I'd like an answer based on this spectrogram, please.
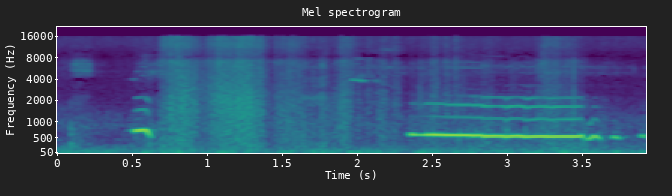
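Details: Goldendoodle puppy Andy whines for snacks or petting, a short bent note, then a rustle and a steady level whine held over a second, ending in brief wavering tails.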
